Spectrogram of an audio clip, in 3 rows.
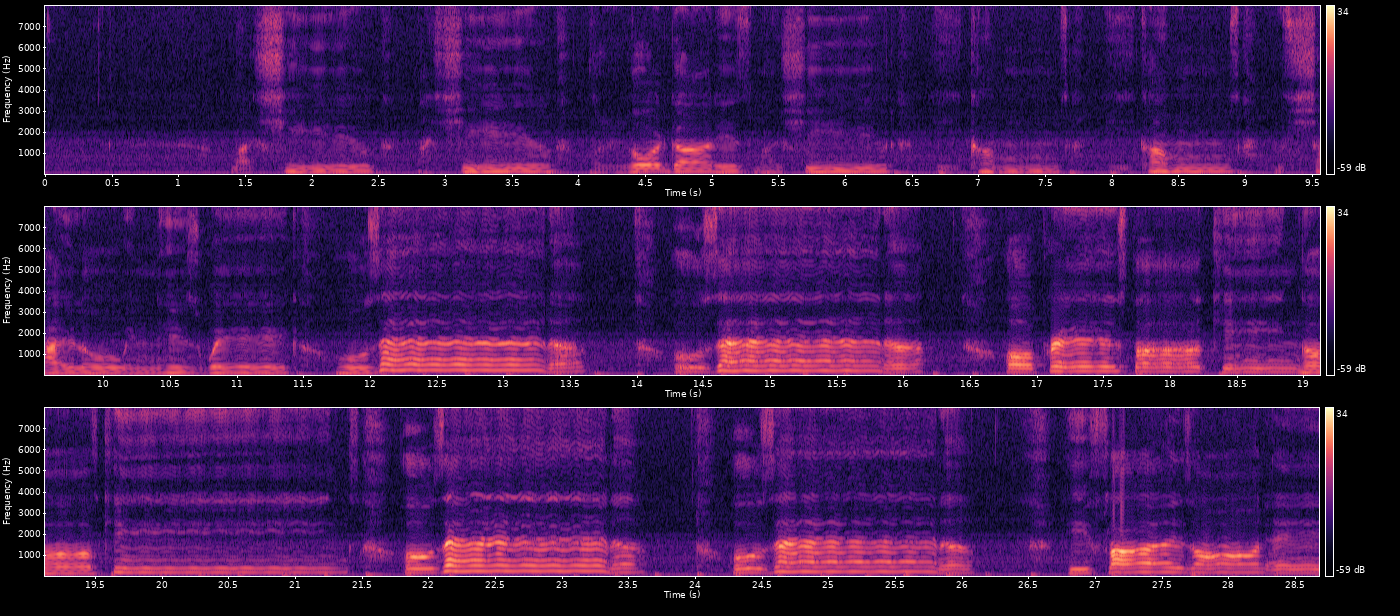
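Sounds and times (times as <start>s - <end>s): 
battle song: 1.4s - 28.6s.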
